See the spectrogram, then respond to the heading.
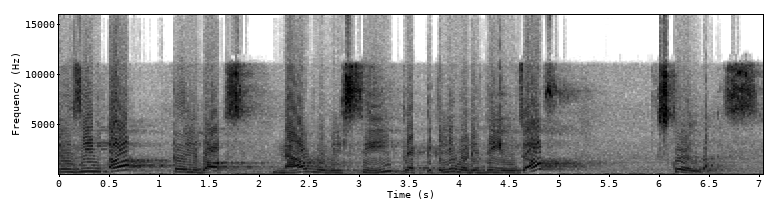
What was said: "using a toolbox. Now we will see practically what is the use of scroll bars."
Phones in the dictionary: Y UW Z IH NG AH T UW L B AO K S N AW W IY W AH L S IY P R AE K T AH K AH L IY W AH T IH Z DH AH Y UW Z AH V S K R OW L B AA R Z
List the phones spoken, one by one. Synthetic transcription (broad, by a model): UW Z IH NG AH T UW L B AO K S N AW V IY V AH L S IY P R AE K T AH K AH L IY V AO T IH Z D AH Y UW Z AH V S K OW L B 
